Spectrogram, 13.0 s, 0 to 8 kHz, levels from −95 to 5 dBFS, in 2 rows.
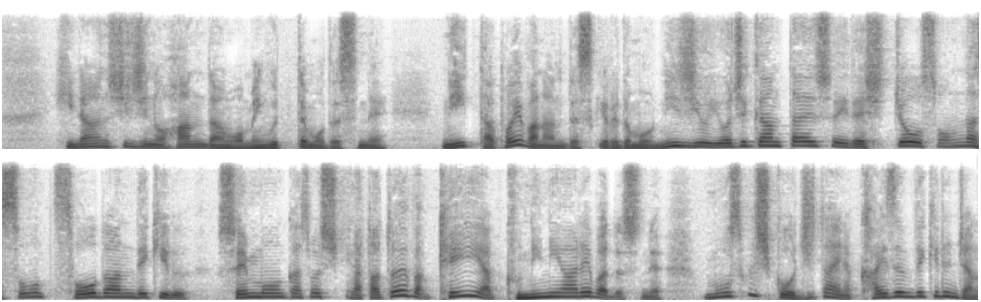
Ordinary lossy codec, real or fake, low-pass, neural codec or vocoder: none; fake; 7.2 kHz; codec, 16 kHz, 0.5 kbps, X-Codec, WavLM features, trained on Multilingual LibriSpeech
